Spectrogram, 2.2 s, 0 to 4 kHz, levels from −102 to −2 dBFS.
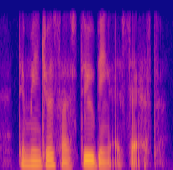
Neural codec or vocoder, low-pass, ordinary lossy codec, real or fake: none; 3.6 kHz; none; real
